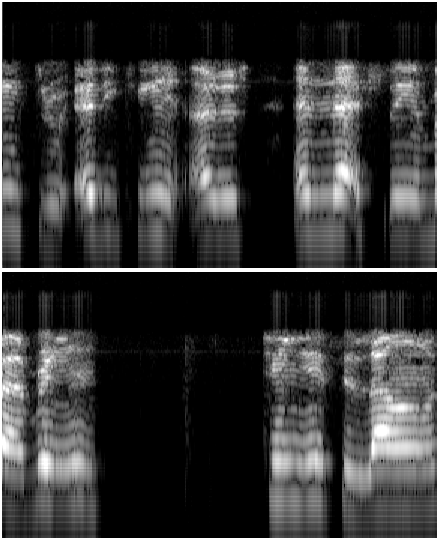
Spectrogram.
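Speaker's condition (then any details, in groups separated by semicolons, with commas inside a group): Cerebral palsy; from birth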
